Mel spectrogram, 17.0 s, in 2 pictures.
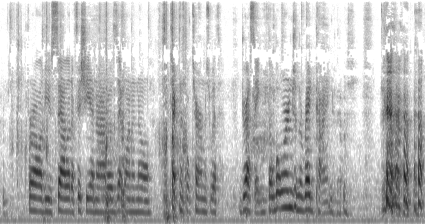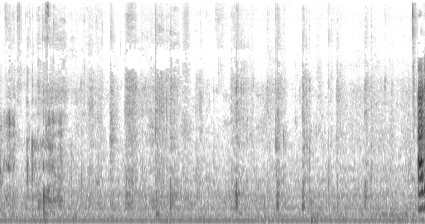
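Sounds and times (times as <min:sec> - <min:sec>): person chewing salad: 0:00.0 - 0:01.1, 0:08.5 - 0:16.9.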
